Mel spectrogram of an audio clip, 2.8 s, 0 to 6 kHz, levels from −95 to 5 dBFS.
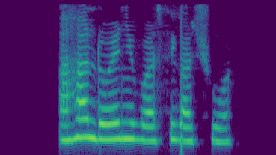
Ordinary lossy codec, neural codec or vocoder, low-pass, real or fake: AAC, 48 kbps; vocoder, 44.1 kHz, 128 mel bands every 256 samples, BigVGAN v2; 5.4 kHz; fake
